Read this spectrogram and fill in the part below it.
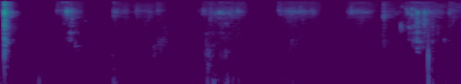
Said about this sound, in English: So hold on, I'm going to take a drink right now. I'm not trying to make this an ASMR podcast or anything, but my throat is really dry right now.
